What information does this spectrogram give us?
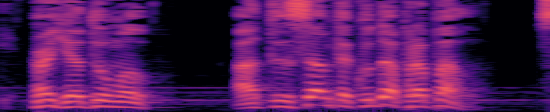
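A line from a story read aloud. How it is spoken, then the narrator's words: Plain. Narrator (Russian): спросил Павел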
